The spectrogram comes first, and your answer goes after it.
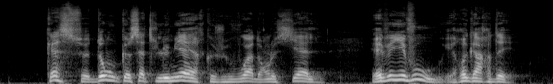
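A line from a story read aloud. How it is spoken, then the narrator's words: Watchman crying out. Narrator (French): celui qui veillait sur le toit de l'hôtellerie s'écria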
